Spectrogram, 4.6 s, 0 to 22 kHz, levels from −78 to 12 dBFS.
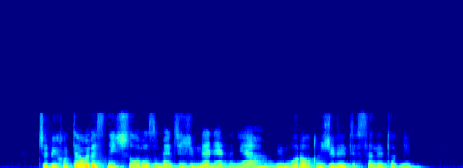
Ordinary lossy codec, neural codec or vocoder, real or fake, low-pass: none; codec, 16 kHz, 1 kbps, FreqCodec, larger model; fake; 7.2 kHz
